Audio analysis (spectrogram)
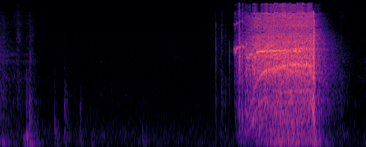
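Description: A few faint taps, then a power drill whirs loudly for about a second before cutting off.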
